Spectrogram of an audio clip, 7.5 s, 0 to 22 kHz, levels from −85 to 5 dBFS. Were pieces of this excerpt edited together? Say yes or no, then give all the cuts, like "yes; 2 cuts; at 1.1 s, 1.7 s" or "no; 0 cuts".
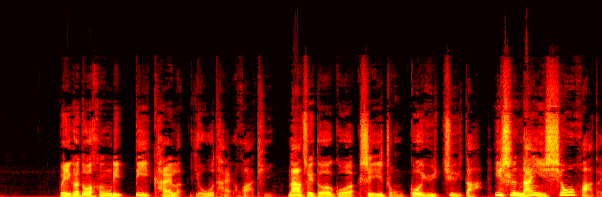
yes; 3 cuts; at 1.6 s, 3.5 s, 6.1 s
